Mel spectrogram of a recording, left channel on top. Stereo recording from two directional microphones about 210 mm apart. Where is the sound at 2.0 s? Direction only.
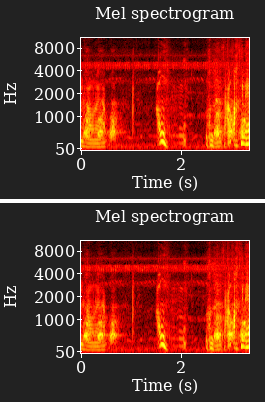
20° right (ahead or behind).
